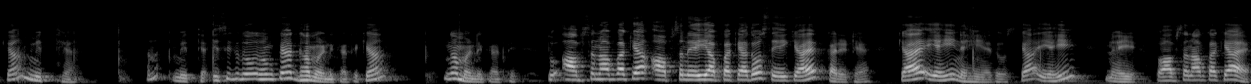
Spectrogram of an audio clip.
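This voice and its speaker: In an exam-prep Hindi lesson, a woman drills her students by asking "what?" and echoing each answer back, her voice quietly falling away at the end of phrases. She speaks briskly in a mid-range, very animated voice.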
